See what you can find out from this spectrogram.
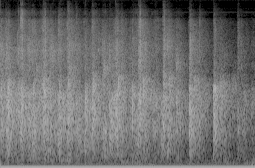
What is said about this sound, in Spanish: Bueno, pido un aplauso para Claudio Jacquelín. Le agradecemos su presencia.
